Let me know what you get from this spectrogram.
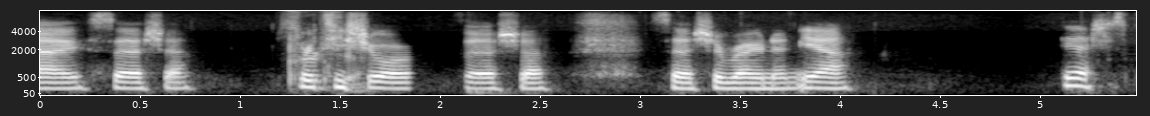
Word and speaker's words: Saoirse: Yeah, Saoirse.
